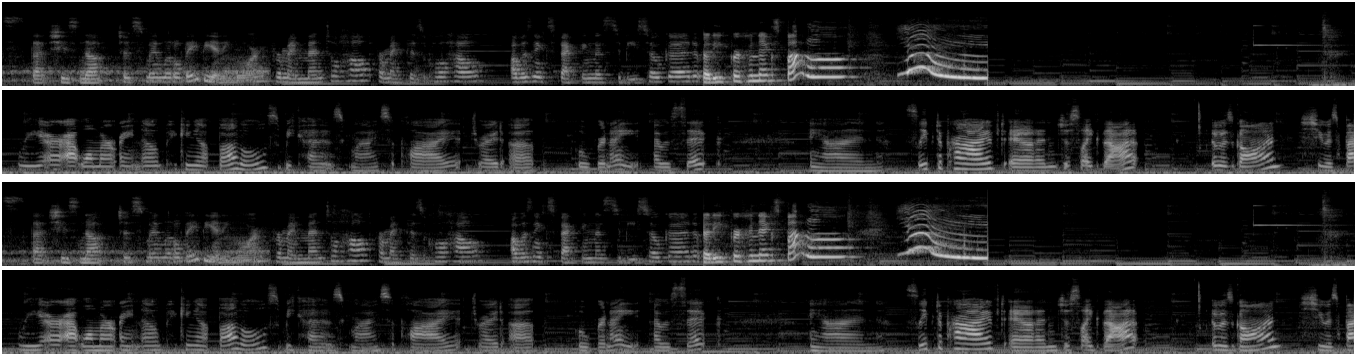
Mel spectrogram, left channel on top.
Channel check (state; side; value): normal; both; correlation 0.52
